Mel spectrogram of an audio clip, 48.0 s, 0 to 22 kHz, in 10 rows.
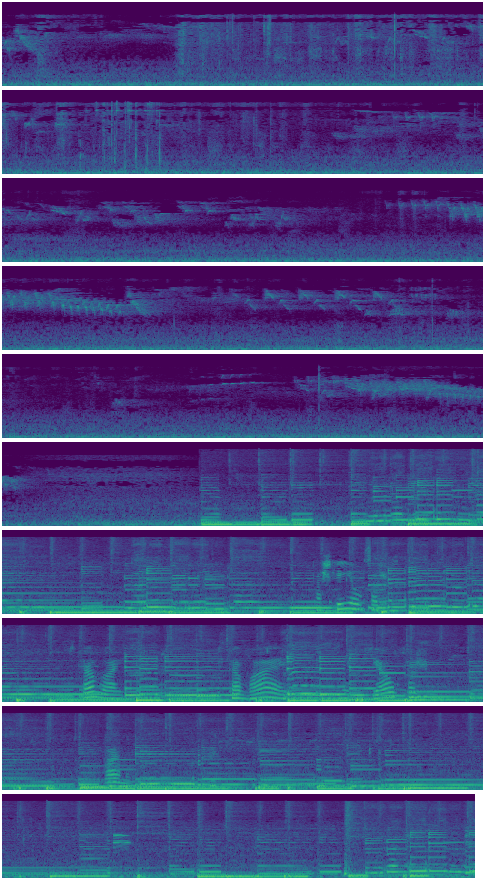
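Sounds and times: songbirds singing: 0:00.0 - 0:48.0
steady low rumble: 0:24.6 - 0:47.6.

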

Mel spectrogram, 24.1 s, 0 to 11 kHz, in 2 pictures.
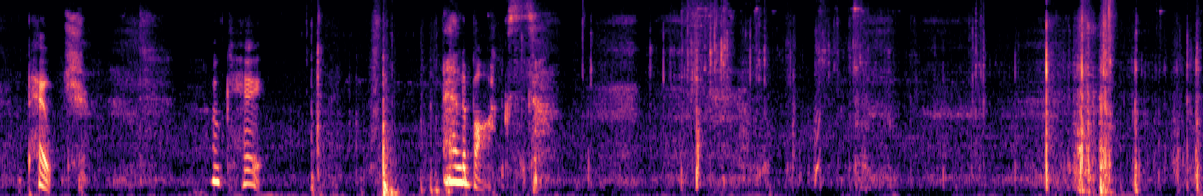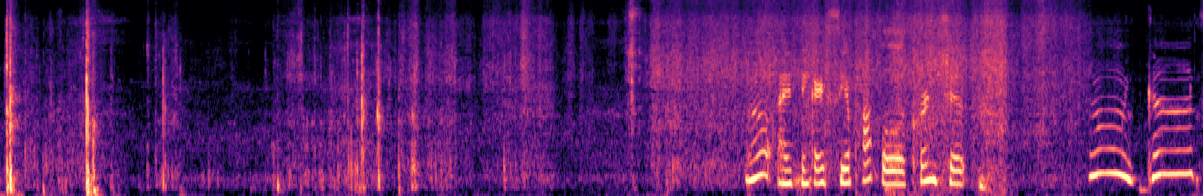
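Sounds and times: cardboard box crinkling: 0:10.5 - 0:14.1, 0:14.7 - 0:23.2.

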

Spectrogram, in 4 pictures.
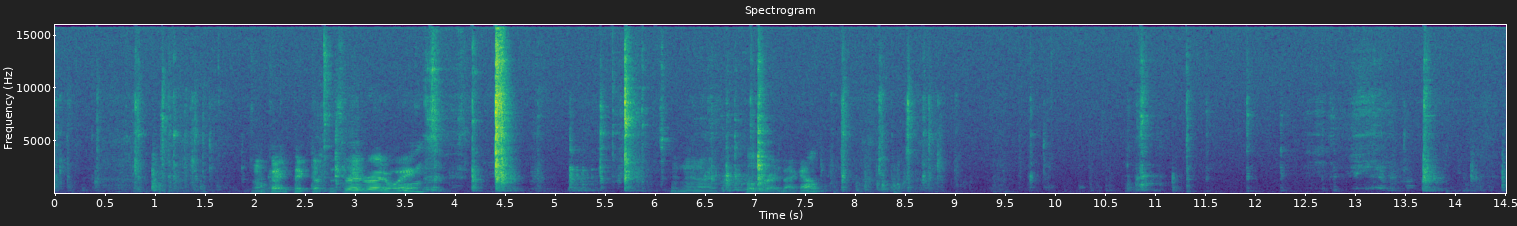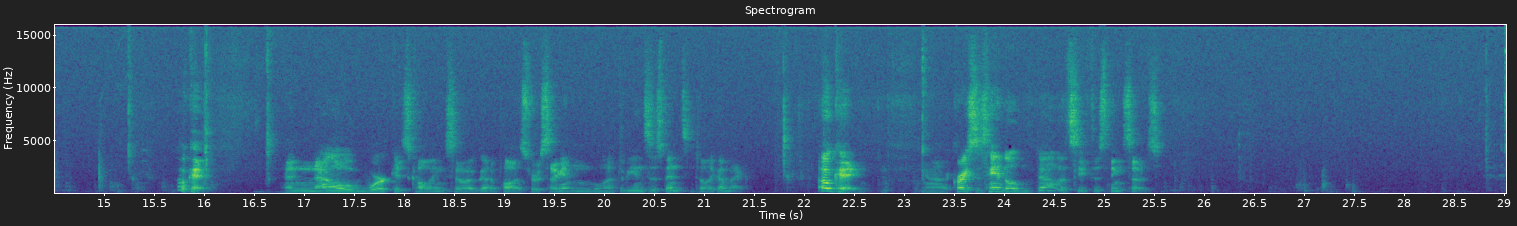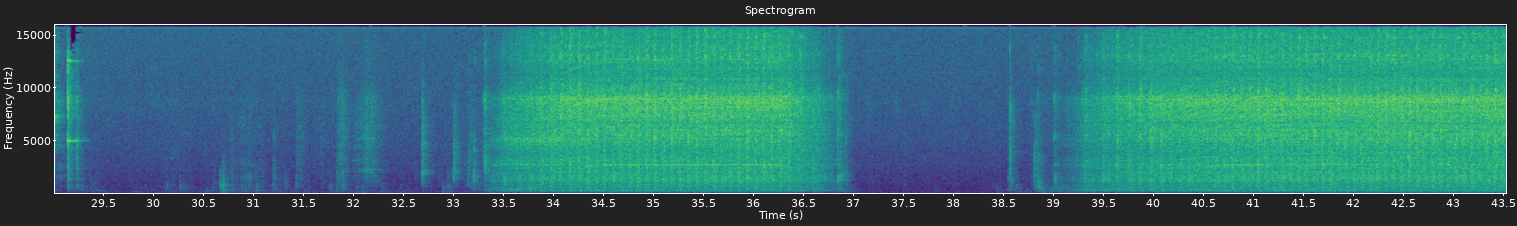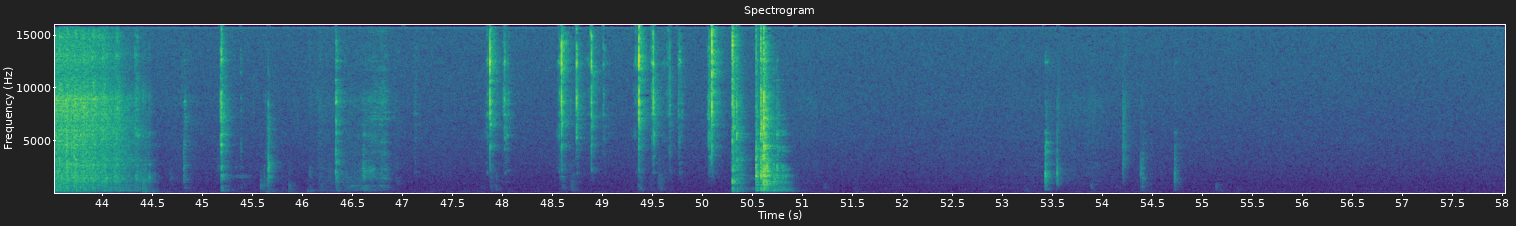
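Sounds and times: sewing machine running: 0:33.3 - 0:37.0, 0:39.0 - 0:44.5.

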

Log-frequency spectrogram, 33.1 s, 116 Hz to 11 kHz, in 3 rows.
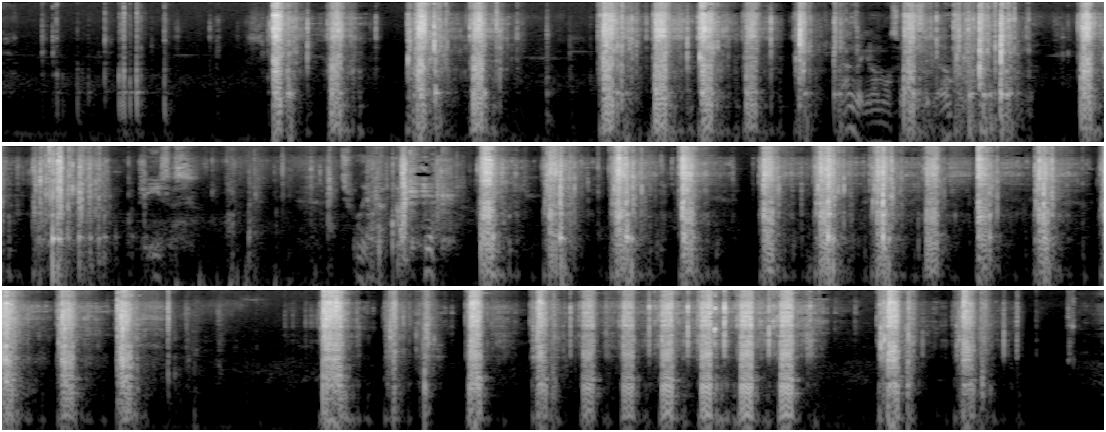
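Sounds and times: small engine turning over: 0:02.6 - 0:05.2, 0:05.9 - 0:08.4, 0:09.0 - 0:12.1, 0:15.8 - 0:23.8, 0:25.1 - 0:32.3.

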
